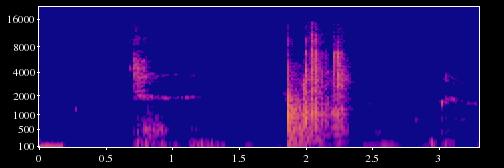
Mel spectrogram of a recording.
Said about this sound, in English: Roll that dice.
